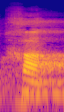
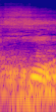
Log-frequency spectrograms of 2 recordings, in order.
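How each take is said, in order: First: The vowel is open like a. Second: The vowel is rounded like o. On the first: The speaker calls it right. "cukup kha" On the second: The speaker calls it wrong. "Ho enggak"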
